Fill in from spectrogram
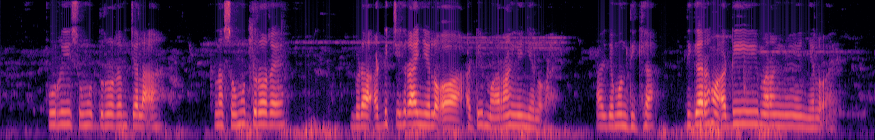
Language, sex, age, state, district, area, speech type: Santali, female, 45-60, West Bengal, Paschim Bardhaman, rural, spontaneous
